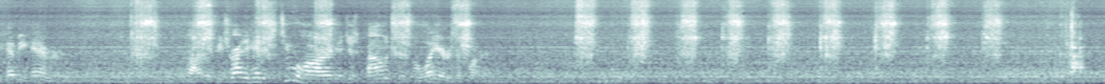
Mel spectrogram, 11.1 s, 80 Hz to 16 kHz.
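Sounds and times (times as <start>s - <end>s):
wire brush scrubbing metal: 1.3s - 4.8s, 5.7s - 10.1s.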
